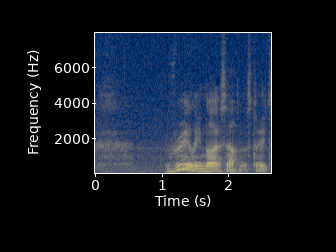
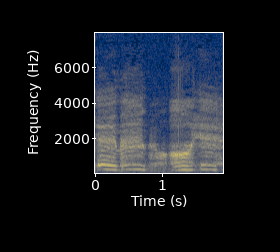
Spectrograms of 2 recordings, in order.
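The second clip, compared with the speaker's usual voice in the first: higher, drawn-out mock enthusiasm; excited greeting; 5 semitones higher, 4 dB louder, slower than usual. Staff welcoming the producer on camera, imitated gushing excitement. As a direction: imitate fawning excitement for a favourite guest. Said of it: "they were all excited".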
